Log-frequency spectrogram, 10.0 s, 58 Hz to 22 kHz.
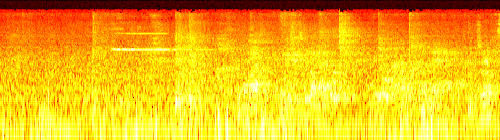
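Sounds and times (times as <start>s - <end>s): constant low rumble: 0.0s - 2.9s.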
